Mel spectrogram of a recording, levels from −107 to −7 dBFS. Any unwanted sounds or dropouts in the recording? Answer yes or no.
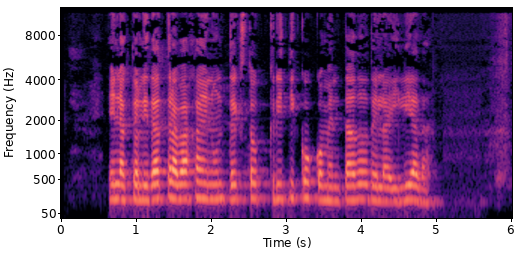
no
